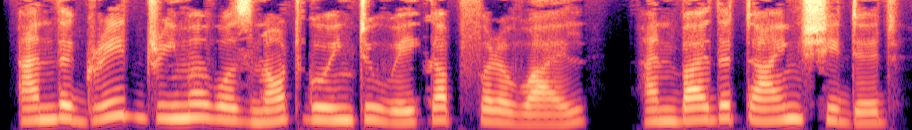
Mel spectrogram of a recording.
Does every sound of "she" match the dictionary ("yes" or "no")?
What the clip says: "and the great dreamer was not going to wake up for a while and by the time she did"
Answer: yes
